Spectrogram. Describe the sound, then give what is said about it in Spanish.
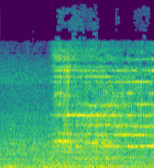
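A train passes in Miami with a steady, heavy rumble, joined after a moment by a loud, sustained, high-pitched squeal of wheels on the rails. “Estamos aquí. Está pasando el tren en este momento.”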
